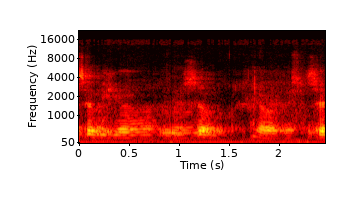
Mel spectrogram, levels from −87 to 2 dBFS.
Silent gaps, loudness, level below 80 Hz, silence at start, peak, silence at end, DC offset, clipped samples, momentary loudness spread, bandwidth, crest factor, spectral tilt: none; -36 LUFS; -58 dBFS; 0 s; -16 dBFS; 0 s; under 0.1%; under 0.1%; 8 LU; 16 kHz; 18 dB; -4 dB/octave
